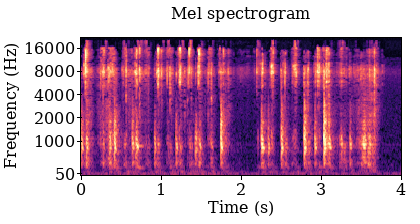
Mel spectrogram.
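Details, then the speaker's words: Ford Focus 2 facelift with 200,000 km: sharp, loose clacking about four times a second from worn anti-roll bar links with play in the ball stud; they are to be replaced with ball-less bushed links. "Вот так стучат линьки."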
